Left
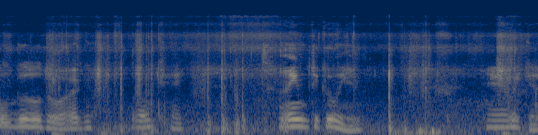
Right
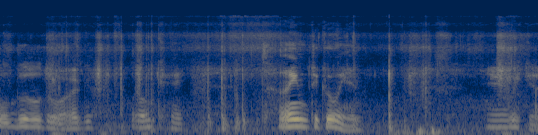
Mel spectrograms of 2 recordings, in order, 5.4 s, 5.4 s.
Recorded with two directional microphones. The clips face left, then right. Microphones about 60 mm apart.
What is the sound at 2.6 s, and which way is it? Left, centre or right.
Speech, right.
